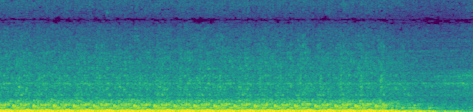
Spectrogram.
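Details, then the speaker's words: LS-swapped Jeep Cherokee on first start-up: deep, even, lumpy idle with no ticking or knocking, then shutdown; sounds healthy. Alternator not spinning yet. "Sounds healthy."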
